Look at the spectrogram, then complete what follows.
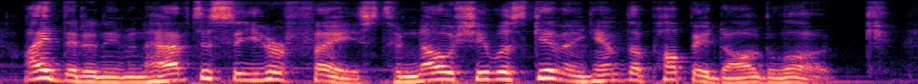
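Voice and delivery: ordinary delivery, nothing marked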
